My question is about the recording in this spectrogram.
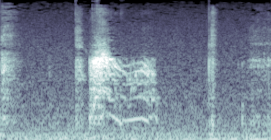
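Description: A dog's brief high whine with a wavering pitch, lasting about half a second.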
